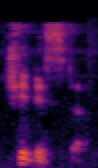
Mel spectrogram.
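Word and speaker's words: Chichester: the the train to chitester you would hear a conductor say chister and that's your Sussex where pronouncing chitester it's by and large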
